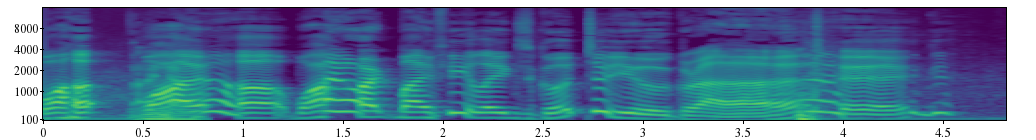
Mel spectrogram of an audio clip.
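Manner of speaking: bad put-on horse voice, high and swooping. Playing a horse in the conversation, a bad horse impression. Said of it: "like a bad a bad horse impression".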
